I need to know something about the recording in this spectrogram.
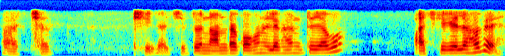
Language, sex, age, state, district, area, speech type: Bengali, male, 30-45, West Bengal, Purba Bardhaman, urban, conversation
